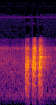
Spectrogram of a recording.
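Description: A pet monk parakeet gives three quick, raspy syllables in a throaty, word-like burst of mimicked speech.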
